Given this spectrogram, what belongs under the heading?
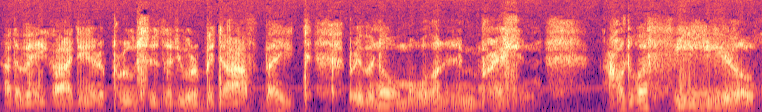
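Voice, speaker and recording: Low, hesitant Northern English father. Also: vocal fry, sharp tone, a little hiss or hum, exaggerated voice, low-quality recording. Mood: wondering, unsettled. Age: middle-aged. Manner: halting, awkward, hesitant. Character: hesitant, plain-spoken middle-aged father meeting his lost son. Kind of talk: radio drama acting.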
